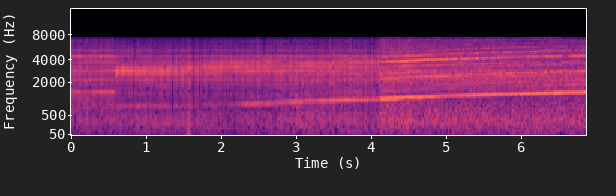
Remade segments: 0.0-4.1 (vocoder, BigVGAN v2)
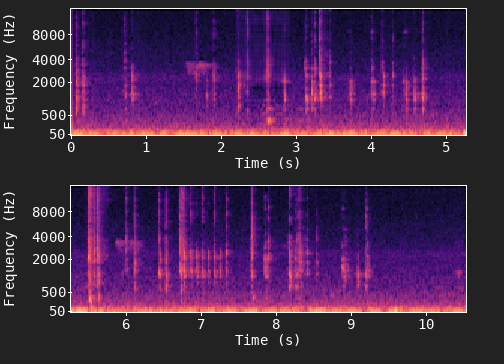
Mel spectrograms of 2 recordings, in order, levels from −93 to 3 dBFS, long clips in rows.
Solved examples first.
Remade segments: 2.2-2.9 (vocoder, BigVGAN v2)

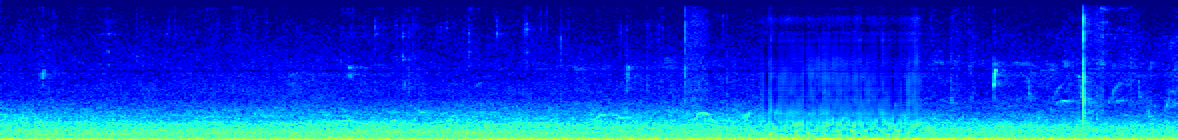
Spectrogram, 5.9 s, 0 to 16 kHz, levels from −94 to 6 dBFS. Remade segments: 3.8-4.6 (vocoder, BigVGAN v2)

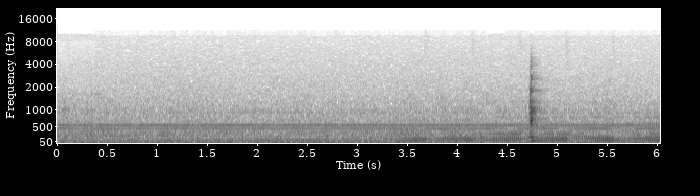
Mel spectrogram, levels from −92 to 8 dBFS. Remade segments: none

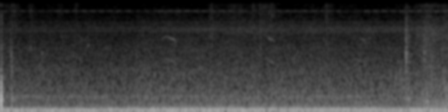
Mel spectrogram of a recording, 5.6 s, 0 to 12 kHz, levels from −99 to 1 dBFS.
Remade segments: 2.9-4.0 (vocoder, BigVGAN v2)

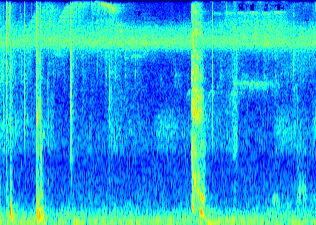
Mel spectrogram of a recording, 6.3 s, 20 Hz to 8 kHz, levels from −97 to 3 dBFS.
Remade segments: none

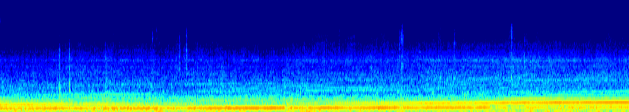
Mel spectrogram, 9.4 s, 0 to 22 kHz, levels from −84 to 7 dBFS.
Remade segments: 1.1-2.6 (vocoder, BigVGAN v2)

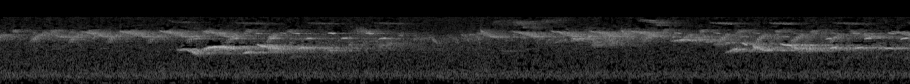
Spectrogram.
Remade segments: 0.0-1.4 (vocoder, BigVGAN v2); 3.2-4.4; 4.9-6.5; 7.9-9.1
